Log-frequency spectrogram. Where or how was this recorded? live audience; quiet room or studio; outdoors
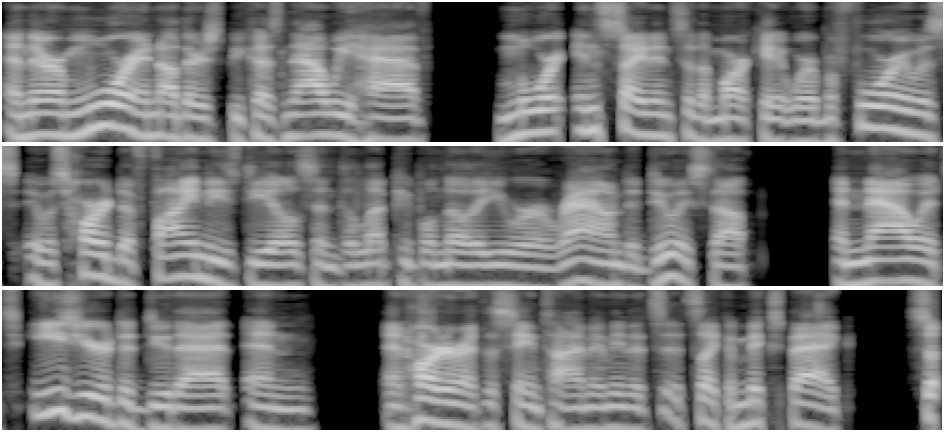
live audience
